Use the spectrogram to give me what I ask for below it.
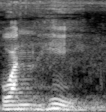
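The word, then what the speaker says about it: वह्नि: Kata yang ditulis Wahni diucapkan dengan Wanhi.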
